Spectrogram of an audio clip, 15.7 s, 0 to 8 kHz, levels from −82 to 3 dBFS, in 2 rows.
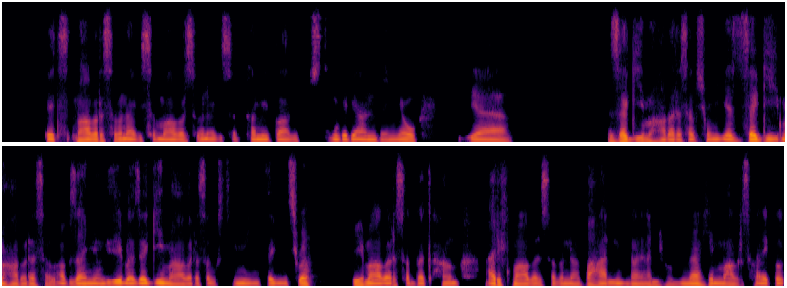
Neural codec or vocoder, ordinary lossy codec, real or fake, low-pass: autoencoder, 48 kHz, 32 numbers a frame, DAC-VAE, trained on Japanese speech; Opus, 24 kbps; fake; 7.2 kHz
